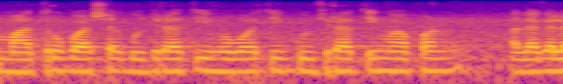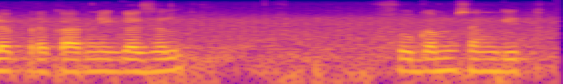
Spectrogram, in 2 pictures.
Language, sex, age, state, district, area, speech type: Gujarati, male, 30-45, Gujarat, Junagadh, urban, spontaneous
